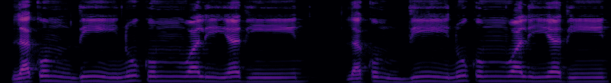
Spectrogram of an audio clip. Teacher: میم ساکن کے بعد دال آ رہا ہے، غنہ نہیں ہے، اور دوسرے میم ساکن کے بعد واو آ رہا ہے، تو وہاں پر بھی غنہ نہیں ہوگا.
